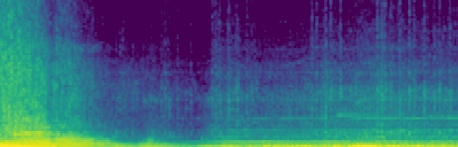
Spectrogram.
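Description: A motorcycle engine revs up once over the first second or so and falls away, then runs at a steady low idle.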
